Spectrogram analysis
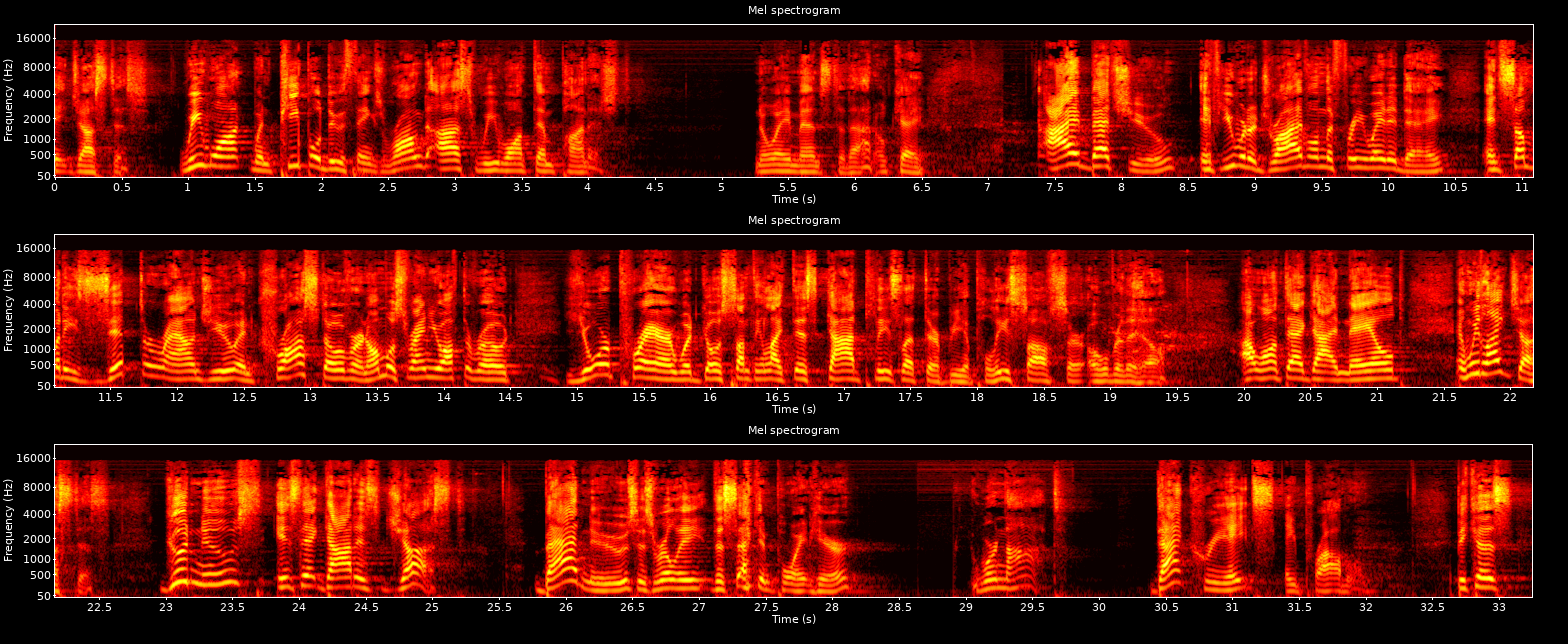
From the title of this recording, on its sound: Easter Sunday Service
